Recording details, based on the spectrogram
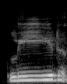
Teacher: lead like a leader has my e vowel that's my tense high front vowel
